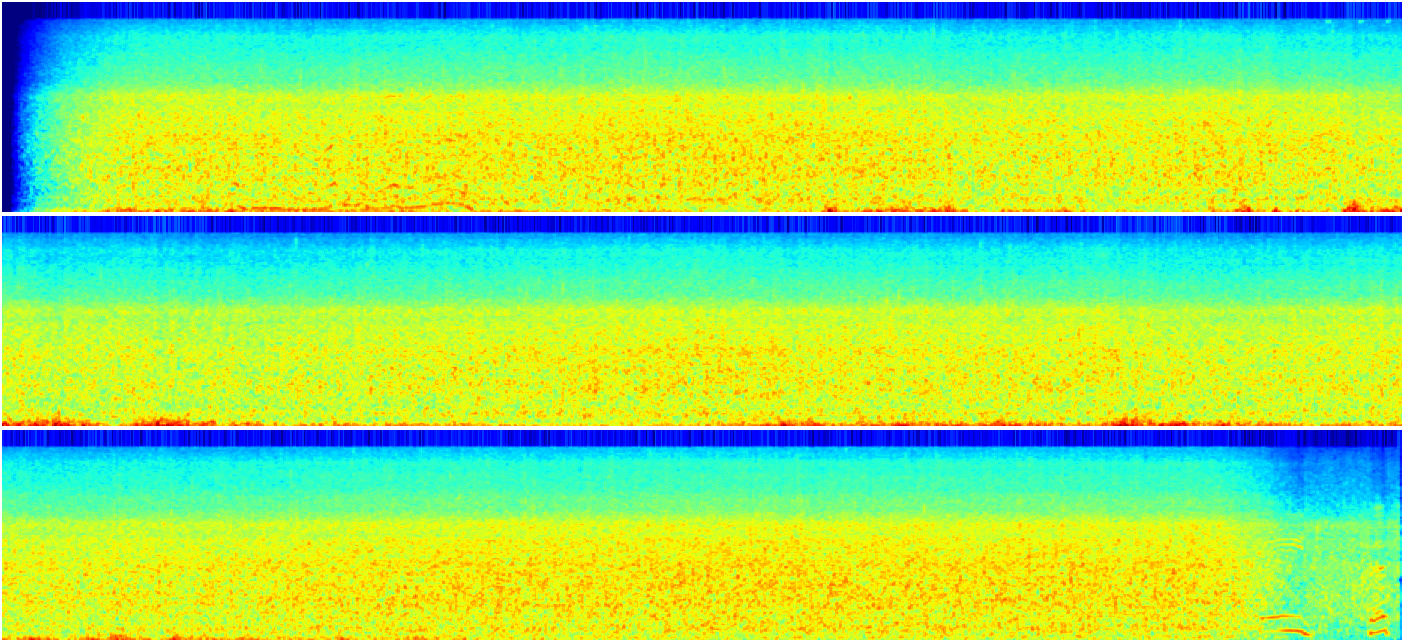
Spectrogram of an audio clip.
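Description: A small woodland stream running over rock ledges in shallow cascades: a steady rush of water with an uneven low rumble underneath. The rush fades in at the start and drops off shortly before the end.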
